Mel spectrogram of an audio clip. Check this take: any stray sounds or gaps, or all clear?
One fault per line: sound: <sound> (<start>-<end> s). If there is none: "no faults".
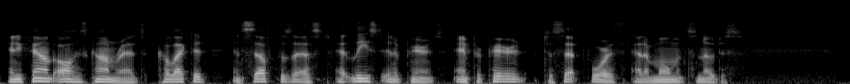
no faults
